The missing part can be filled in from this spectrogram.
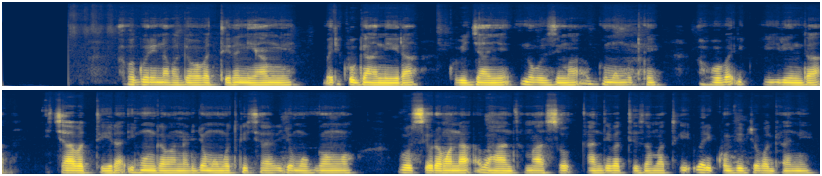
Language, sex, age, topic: Kinyarwanda, female, 18-24, health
